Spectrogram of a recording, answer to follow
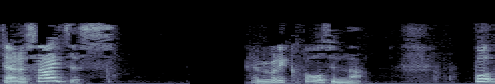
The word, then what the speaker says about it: Tarasaitis: So it should be pronounced Mindaugas Tarasaitis.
